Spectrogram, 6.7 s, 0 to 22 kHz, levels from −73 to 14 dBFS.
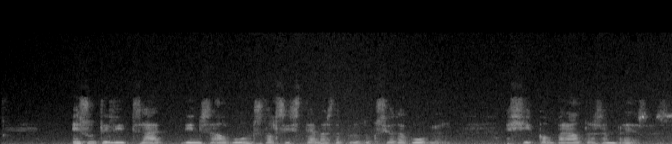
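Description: Speech recording with no technical fault in its signal path; the only background is the room's own noise, captured by the microphone along with the speech and sitting about 16 dB below it.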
